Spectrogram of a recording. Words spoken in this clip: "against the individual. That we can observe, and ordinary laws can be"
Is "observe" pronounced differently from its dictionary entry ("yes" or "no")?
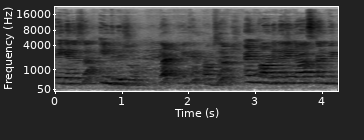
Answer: yes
